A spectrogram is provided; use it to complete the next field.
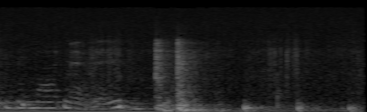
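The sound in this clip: A door opening and closing as a guest leaves, heard as a few dull wooden thumps and latch clicks, with people talking through and around them.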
